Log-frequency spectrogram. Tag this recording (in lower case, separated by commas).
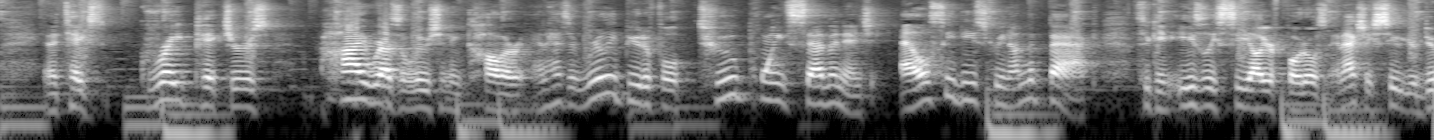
speech, music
